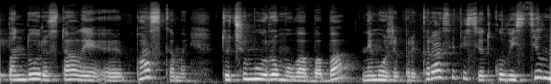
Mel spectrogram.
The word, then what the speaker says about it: ромова баба: Так, це ромова баба з наголосом на другому складі.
